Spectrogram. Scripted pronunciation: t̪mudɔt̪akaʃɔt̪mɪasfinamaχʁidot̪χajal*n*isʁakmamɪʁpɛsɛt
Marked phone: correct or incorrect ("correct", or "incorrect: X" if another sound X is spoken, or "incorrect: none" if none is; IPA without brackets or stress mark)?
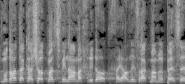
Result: correct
